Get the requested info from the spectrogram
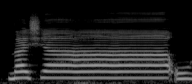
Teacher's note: بڑا مد ہے 5 سے 6 الف کی مقدار کے برابر کھینچ کے پڑھا جائے گا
